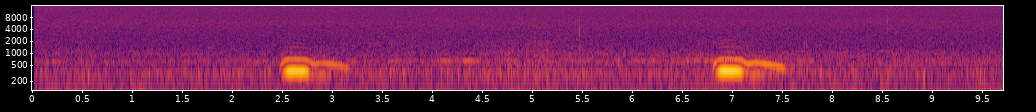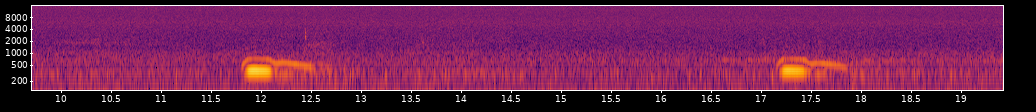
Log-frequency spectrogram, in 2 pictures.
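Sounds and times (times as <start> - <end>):
eagle owl calling in Landshut: 2.3 - 8.0, 11.8 - 13.0, 16.2 - 18.9.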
